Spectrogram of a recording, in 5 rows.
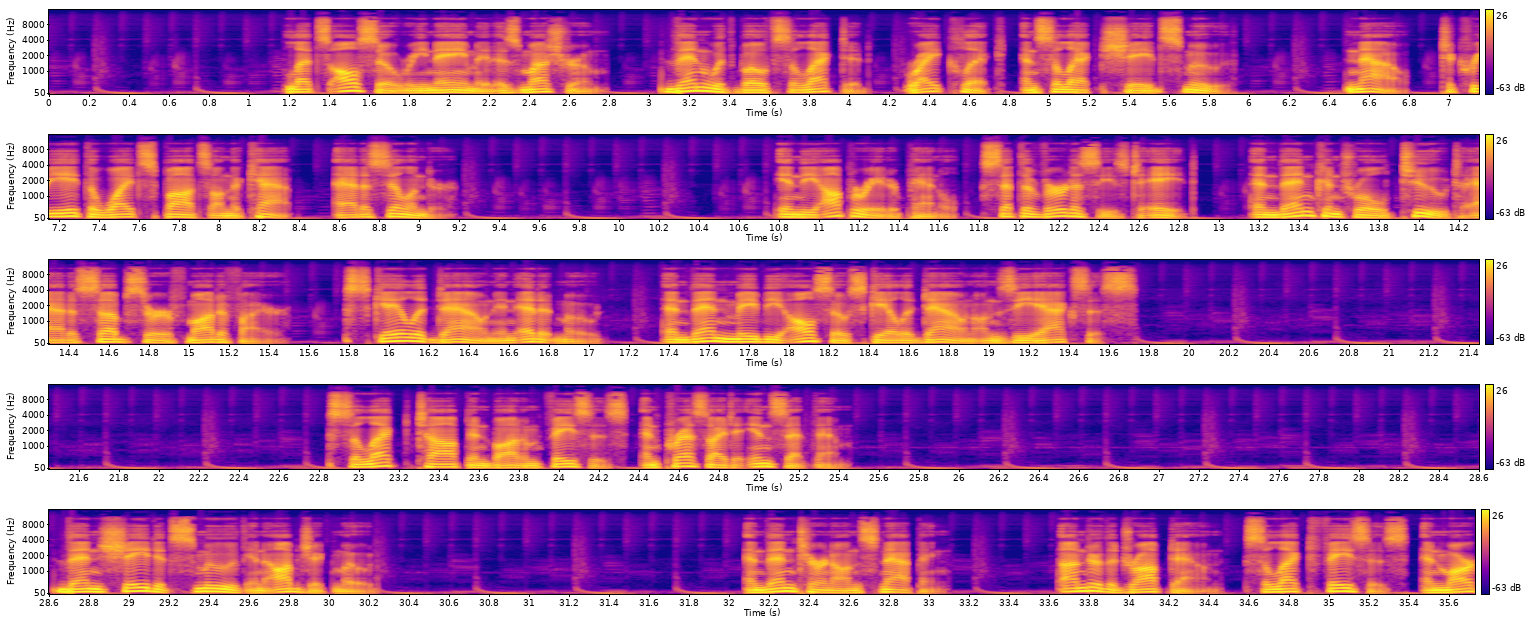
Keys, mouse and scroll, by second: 1.0 click, 1.3 F2, 2.5 o, 4.2 a, 4.7 right click, 7.2 shift+right click, 8.2 shift+a, 10.4 click, 11.3 click, 13.3 click, 14.3 ctrl+2, 15.1 Tab, 15.5 s, 16.7 middle click, 17.1-17.5 scroll up 2, 17.5 middle click, 17.9 s, 19.1 s, 20.9 middle click, 21.3-22.1 scroll up 2, 22.1 /, 22.8 3, 23.0 click, 23.4 middle click, 23.9 shift+click, 24.2 middle click, 24.8 i, 26.2 s, 27.4 ctrl+r, 28.2 ctrl+b, 28.8 Tab, 29.2 right click, 30.6 scroll down 2, 30.8 middle click, 31.0-31.4 scroll up 3, 31.2 shift+middle click, 31.8 s, 33.7 click, 34.4 click.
